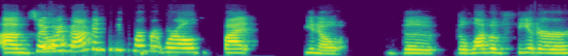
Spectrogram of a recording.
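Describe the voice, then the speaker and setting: This woman has a bright, sharp tone and speaks with an Ontario accent. Her intonation is lively. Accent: Canadian (Ontario). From Canada, Niagara region (Fort Erie, Ontario). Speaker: actress and singer-songwriter. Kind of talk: casual chat.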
